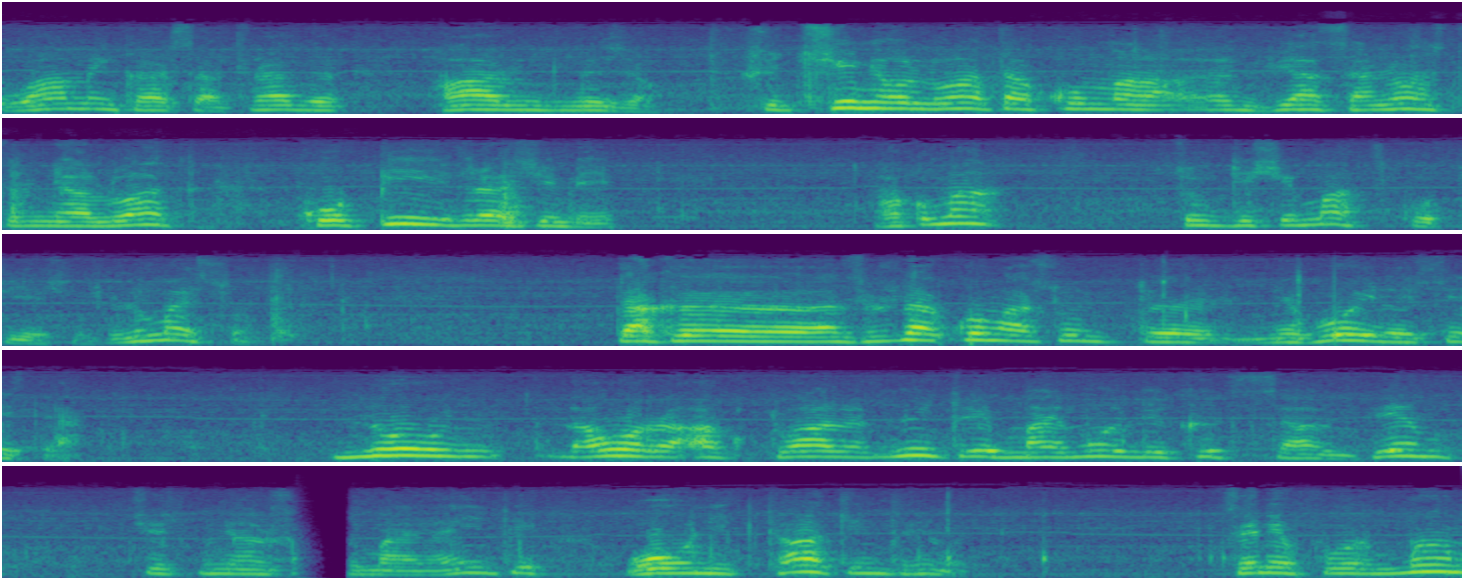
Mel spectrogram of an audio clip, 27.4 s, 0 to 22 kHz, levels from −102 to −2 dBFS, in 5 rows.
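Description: A switching supply whistle runs through the whole clip: a thin high tone drifting between about 1.5 and 1.9 kHz at roughly 35 dB below the sound. The wandering pitch sets it apart from mains hum, whose tones sit fixed on harmonics of 50 or 60 Hz.

From 22.99 to 23.21 s the sound stalls for about 0.2 s. It continues as a fading buzz or hiss that falls silent for about 0.11 s, then resumes exactly where it stopped. This is a call audio freeze, likely from delayed packets draining the jitter buffer. Unlike a dropout, nothing is lost. The gap is inserted, and everything after it arrives about 0.2 s later.

From 25.09 to 26.50 s the sound runs about 14% fast, and roughly 0.2 s is trimmed away. This is a jitter buffer speed-up: short pitch-period slices are cut repeatedly to recover that added delay. The pitch stays put, which distinguishes it from a resampling speed change that would raise the pitch too. 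The Opus call path's roughly 12 kHz top end is audible throughout.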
